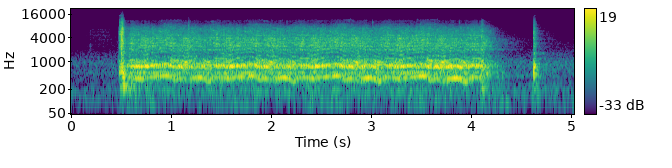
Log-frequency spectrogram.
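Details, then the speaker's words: 1964 Buick Electra engine, seized after sitting 25+ years and just freed, cranks evenly about 3.5 seconds with plugs in but never fires; spark tester shows no spark, 12.1 V at coil, points suspected dirty or capacitor bad. "No spark. Let's make sure we've got power to the coil."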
